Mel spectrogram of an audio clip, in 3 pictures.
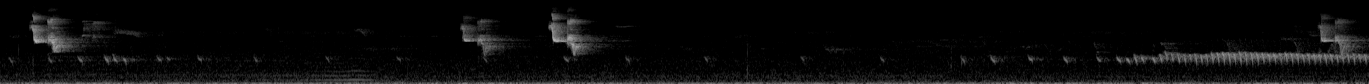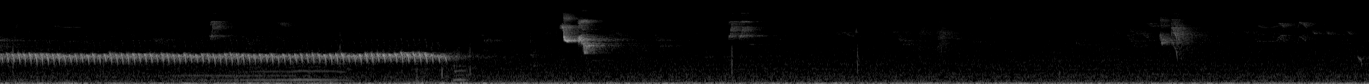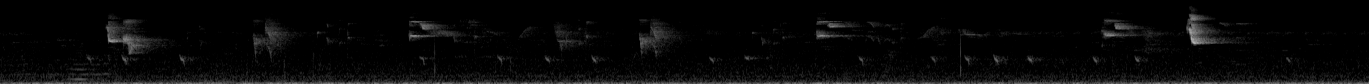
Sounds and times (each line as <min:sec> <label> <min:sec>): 0:11.4 raven 0:18.4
